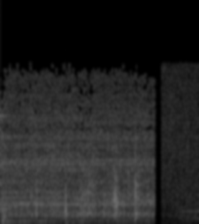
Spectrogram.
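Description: A hammer striking the head of a steel nail to flatten it: about four short, sharp knocks, unevenly spaced, over a steady shop hum.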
